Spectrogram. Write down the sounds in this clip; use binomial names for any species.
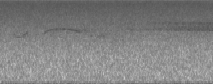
Contopus virens, Setophaga pinus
